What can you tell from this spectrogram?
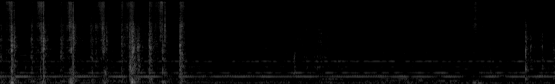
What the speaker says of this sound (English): pull a few more cards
